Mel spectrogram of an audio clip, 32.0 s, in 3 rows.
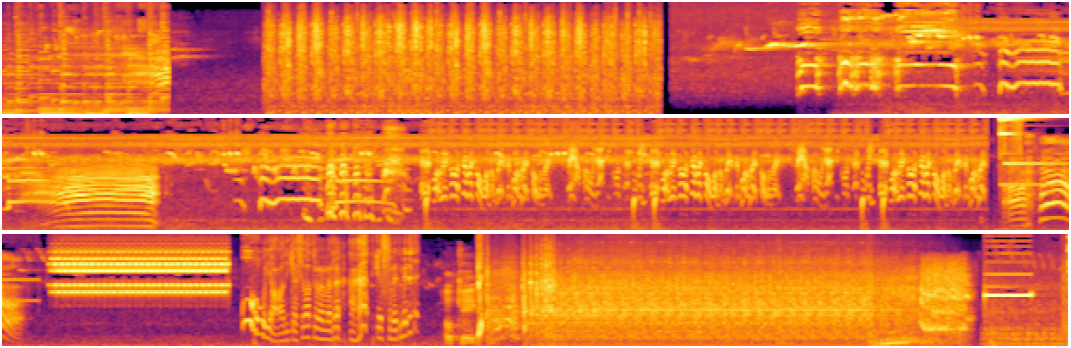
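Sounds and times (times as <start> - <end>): rooster crowing: 7.9 - 12.3
small birds chirping: 9.1 - 21.8.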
